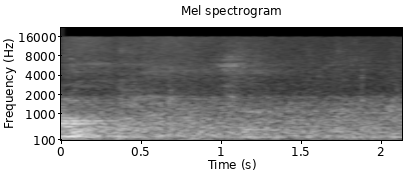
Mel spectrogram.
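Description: Steady background noise picked up by the lectern microphone in a pause in the talk: an even low rumble and hiss with no distinct events, as the end of a spoken word fades away at the start.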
